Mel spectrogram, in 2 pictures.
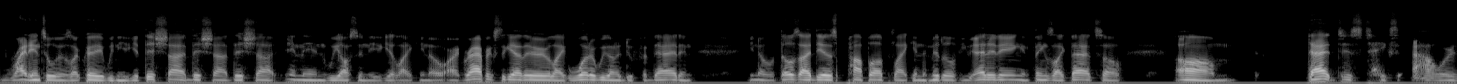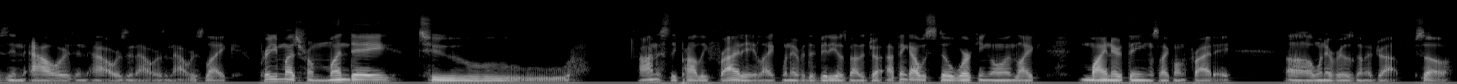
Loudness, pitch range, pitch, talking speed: -28 LUFS, 90-105 Hz, 95 Hz, 220 wpm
